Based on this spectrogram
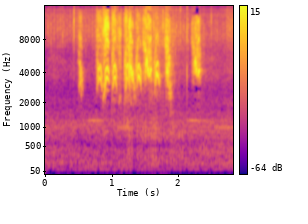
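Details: Sparrows arriving to be fed at a perch, dated 7 June 2021: a rapid run of sharp, high chirps lasting over a second, then a single chirp after a pause, over quiet background.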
